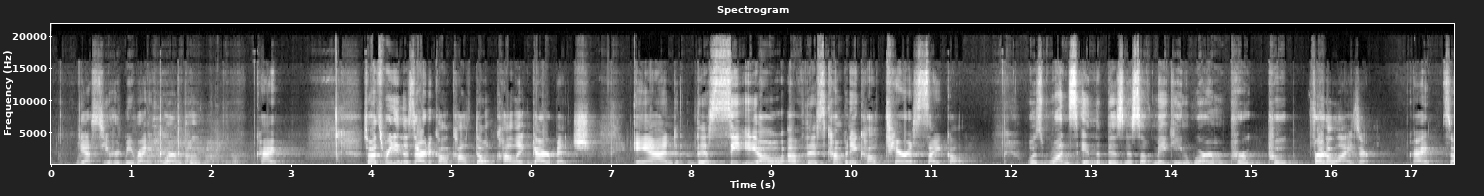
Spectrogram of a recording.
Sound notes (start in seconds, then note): 1.0 audience laughing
